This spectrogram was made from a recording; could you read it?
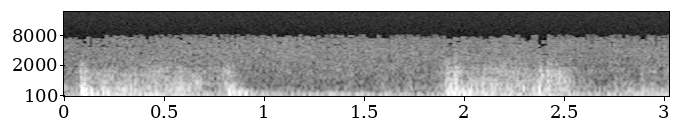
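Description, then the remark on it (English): The bottom drawer of a desk is eased open in a few short, low wooden scrapes and rumbles, with brief pauses between pushes and no voices. “Somehow I pick my way over to the desk, kneel down, and start easing the bottom drawer open.”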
